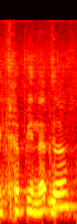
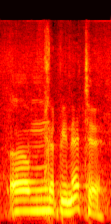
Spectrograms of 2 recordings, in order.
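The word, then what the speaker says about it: Crépinette: Nee, du hast es völlig richtig ausgesprochen. Also eine Crepinette. Ja, Crepinette.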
